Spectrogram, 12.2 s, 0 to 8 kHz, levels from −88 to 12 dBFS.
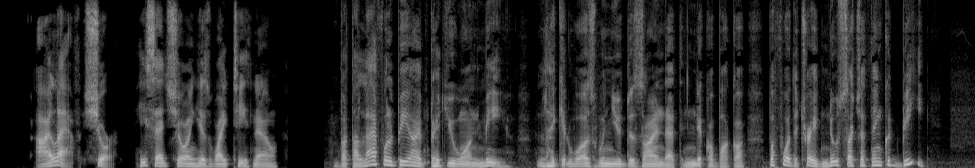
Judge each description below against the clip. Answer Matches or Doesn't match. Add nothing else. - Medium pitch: Doesn't match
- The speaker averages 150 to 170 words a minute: Doesn't match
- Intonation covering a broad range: Matches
